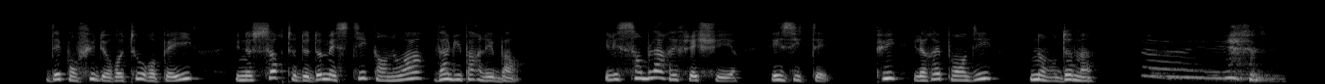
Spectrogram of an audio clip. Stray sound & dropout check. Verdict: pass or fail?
fail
